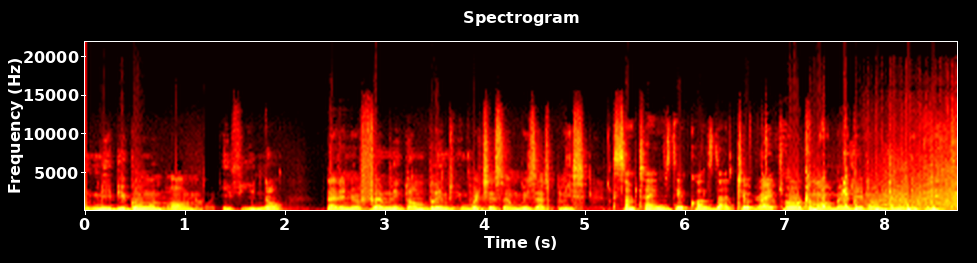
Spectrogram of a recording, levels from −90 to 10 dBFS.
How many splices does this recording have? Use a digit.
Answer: 1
